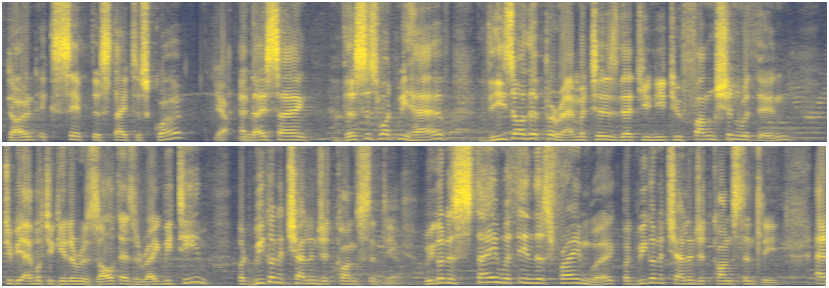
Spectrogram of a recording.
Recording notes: We're back live from the Cape Town 7s.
